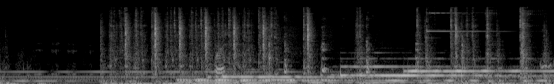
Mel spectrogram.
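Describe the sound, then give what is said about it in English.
Typewriter keys clack in a rapid, uneven burst of sharp taps, fairly loud, running steadily for several seconds with a faint murmur of voices underneath. “do you like typewriters?”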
